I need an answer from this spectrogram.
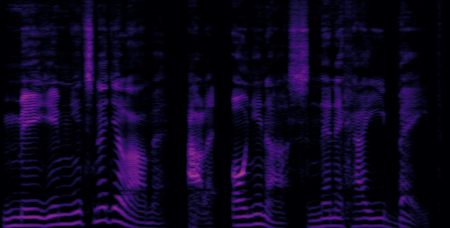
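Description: A pompous boy chieftain, as a man reads him out, rallying his gang with solemn mock-war grandeur in a storybook. The voice sits a little higher and swings lively up and down. It is recorded dry and close. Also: no room sound, close to an everyday voice. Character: excited boy gang leader rallying friends.

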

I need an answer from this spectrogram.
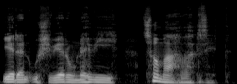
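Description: A man voicing a practical mother who speaks in a dry, resigned, measured way in a storybook reading. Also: on the low side, close to an everyday voice. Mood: wry. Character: wry, practical mother of the family.

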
